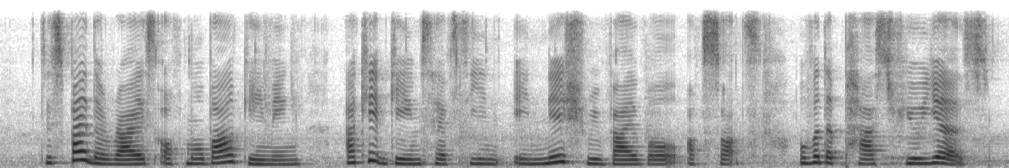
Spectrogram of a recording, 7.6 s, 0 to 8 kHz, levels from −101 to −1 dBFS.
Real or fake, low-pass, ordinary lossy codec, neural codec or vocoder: real; 7.2 kHz; none; none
